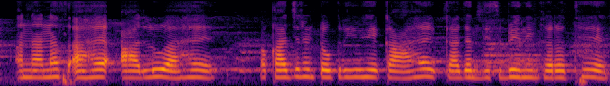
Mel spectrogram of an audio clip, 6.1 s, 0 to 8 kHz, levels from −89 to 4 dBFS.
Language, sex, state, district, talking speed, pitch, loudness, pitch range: Chhattisgarhi, female, Chhattisgarh, Jashpur, 175 wpm, 210 Hz, -26 LUFS, 205-220 Hz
